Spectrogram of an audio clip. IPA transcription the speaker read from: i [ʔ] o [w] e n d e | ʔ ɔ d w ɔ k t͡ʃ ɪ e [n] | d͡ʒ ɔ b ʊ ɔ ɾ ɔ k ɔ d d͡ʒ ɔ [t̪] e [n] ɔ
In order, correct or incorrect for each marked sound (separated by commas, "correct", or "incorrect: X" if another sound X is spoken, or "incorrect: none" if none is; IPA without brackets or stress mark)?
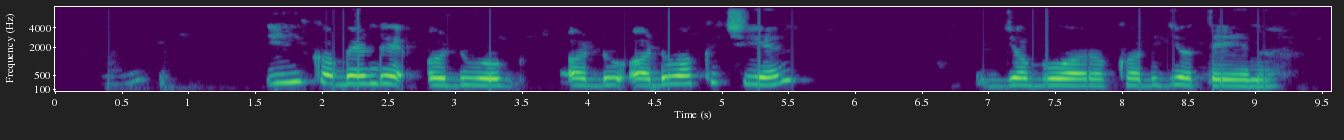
incorrect: k, incorrect: b, correct, correct, correct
